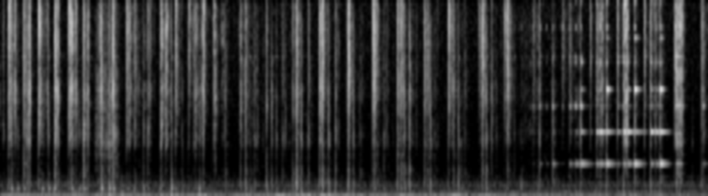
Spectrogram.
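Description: Long fingernails tap quickly on the base and walls of a tall, empty, clear etched-glass pint glass held tilted over a wooden table. A dense, rapid stream of short, sharp clicks and light clinks plays over a low background rumble, with faint bright ringing tones of the hollow glass showing through toward the end.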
